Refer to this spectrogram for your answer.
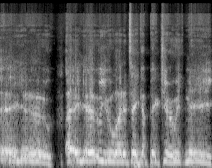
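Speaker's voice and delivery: slow, powerful villain voice. Retelling dubbing a costumed fan's lines: Goldar voice. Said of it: "I definitely prefer to do the Goldar voice".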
